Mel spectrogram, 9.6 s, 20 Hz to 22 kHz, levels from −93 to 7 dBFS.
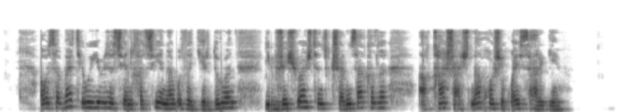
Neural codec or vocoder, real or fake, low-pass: none; real; 7.2 kHz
